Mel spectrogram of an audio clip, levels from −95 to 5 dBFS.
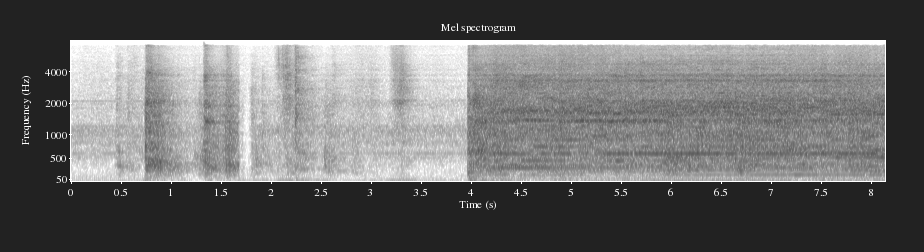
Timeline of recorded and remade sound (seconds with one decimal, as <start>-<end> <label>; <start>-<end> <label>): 0.0-0.8 recorded; 0.8-1.8 remade; 1.8-2.4 recorded; 2.4-5.7 remade; 5.7-7.2 recorded; 7.2-8.1 remade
